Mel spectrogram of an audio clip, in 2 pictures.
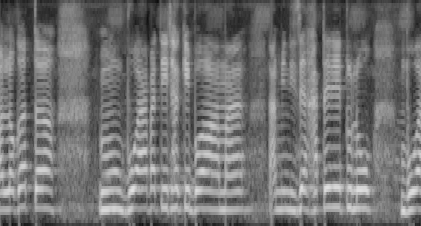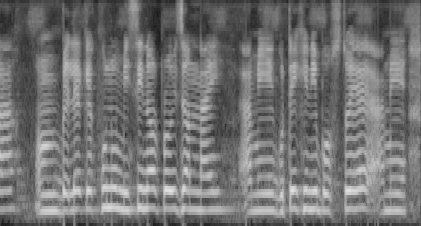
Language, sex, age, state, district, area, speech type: Assamese, female, 45-60, Assam, Kamrup Metropolitan, urban, spontaneous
